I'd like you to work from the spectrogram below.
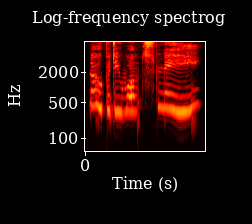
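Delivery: put-on high, plaintive little boy; a small boy on the verge of crying; near tears. A narrator's reading. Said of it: "Michael had nearly cried".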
